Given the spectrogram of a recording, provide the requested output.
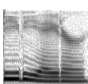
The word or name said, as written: deviator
